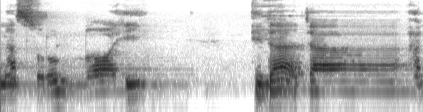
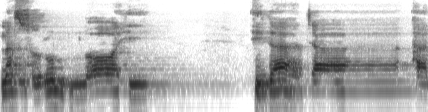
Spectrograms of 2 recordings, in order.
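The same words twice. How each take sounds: No difference in how they are said.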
